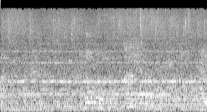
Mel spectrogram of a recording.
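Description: Indistinct talk of people in an indoor public space, over a steady hum.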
